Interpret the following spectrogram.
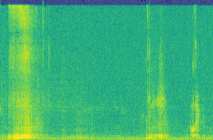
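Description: A boy whispering in short breathy bursts: one longer burst at the start, then two brief ones about three seconds in and near the end.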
